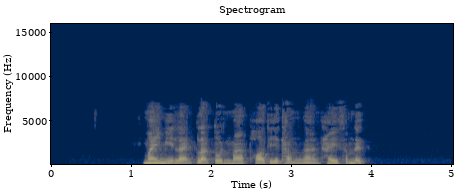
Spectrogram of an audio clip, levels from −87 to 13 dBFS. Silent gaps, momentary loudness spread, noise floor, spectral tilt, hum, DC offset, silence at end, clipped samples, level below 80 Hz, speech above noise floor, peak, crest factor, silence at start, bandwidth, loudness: none; 7 LU; -76 dBFS; -7 dB/octave; none; under 0.1%; 1.1 s; under 0.1%; -70 dBFS; 53 dB; -6 dBFS; 20 dB; 1.15 s; 7.4 kHz; -25 LUFS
